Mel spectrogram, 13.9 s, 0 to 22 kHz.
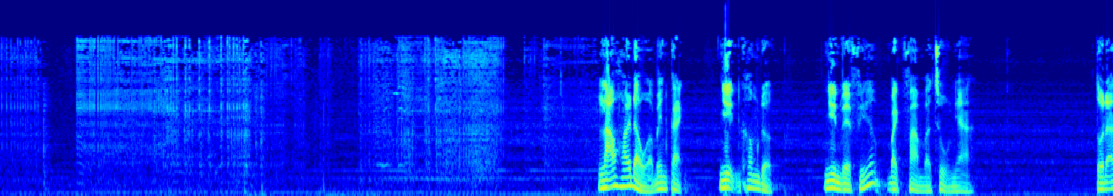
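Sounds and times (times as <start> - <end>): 
old door creaking open in a worn room: 0.0 - 7.4
speech: 7.5 - 12.2, 13.7 - 13.9.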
